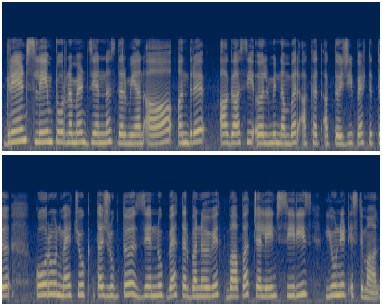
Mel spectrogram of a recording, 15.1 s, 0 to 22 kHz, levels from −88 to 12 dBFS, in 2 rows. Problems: background sounds at intervals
